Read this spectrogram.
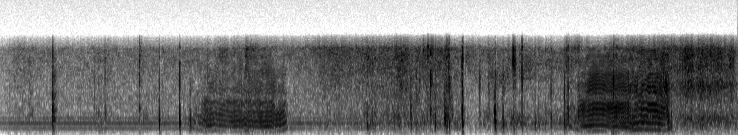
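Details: Domestic cat sleeping on a person's lap, recorded on a mobile phone: two wavering, buzzy tonal snores roughly a second long, about four seconds apart, with scattered clicks and handling noise in between.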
